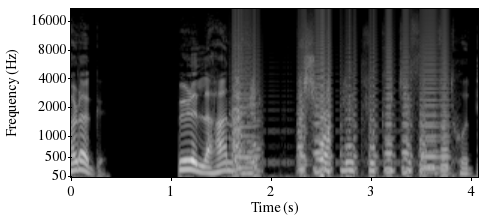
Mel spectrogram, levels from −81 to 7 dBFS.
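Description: At 0.79 s, after a 0.47 s pause, a clipped start after a pause cuts about 0.29 s of speech: the output device was still waking, so the sound begins abruptly. From 1.58 to 3.81 s, buffer tearing adds a steady robotic buzz at 375 Hz, which fits a 128-sample buffer; roughly half of each period replays audio about 10 ms old.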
